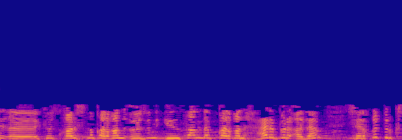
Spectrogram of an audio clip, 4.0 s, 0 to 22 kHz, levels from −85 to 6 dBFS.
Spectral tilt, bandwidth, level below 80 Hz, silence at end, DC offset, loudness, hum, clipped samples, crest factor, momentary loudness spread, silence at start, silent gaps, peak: -7 dB/octave; 5.8 kHz; -84 dBFS; 0 s; under 0.1%; -23 LUFS; none; under 0.1%; 18 dB; 6 LU; 0 s; none; -4 dBFS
